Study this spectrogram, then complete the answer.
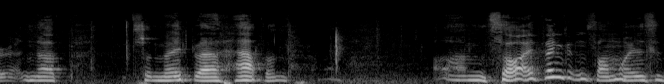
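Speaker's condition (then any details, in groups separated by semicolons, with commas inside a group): Cerebral palsy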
